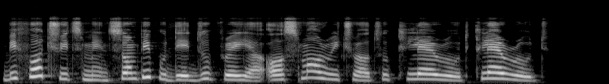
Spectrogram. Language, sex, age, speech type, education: Nigerian Pidgin, female, 15-29, spontaneous, tertiary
